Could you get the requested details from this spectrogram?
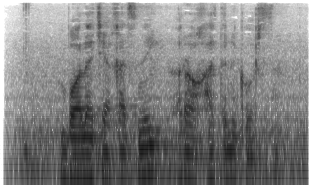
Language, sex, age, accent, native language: Uzbek, male, 18-24, Farg'ona, Uzbek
